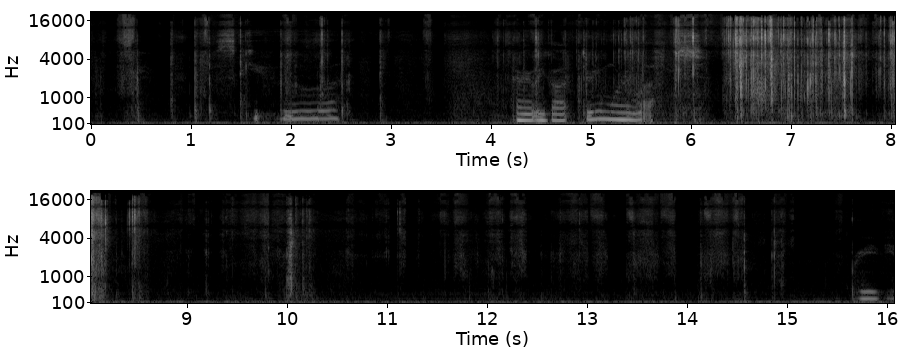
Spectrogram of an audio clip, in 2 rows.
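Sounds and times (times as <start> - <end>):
trading cards rustling and clicking: 0.0 - 3.1, 4.0 - 15.2
foil wrapper crinkling and tearing: 4.2 - 8.6.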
